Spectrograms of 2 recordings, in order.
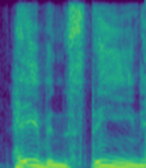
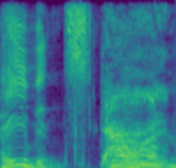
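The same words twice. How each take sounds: First: The last syllable sounds like 'steen'. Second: The last syllable sounds like 'stine'. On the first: The speaker calls it wrong. "I don't think it's Havenstein" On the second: The speaker calls it right. "it's Havenstein, like, you know, Frankenstein"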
